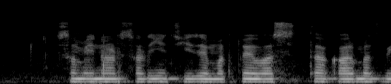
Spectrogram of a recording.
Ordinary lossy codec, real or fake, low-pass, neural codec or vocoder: Opus, 24 kbps; real; 7.2 kHz; none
